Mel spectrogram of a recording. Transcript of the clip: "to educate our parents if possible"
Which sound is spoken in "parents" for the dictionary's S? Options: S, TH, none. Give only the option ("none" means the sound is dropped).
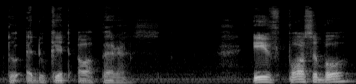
S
